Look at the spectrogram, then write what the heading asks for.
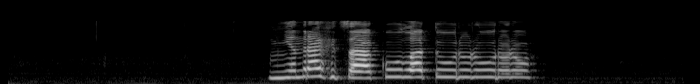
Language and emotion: Russian, positive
